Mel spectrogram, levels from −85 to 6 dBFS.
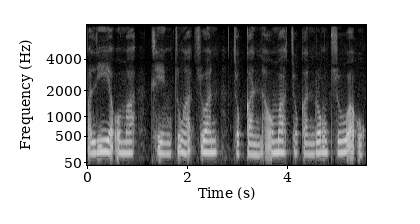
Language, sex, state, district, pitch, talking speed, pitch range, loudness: Mizo, female, Mizoram, Aizawl, 195 Hz, 180 wpm, 185-205 Hz, -19 LUFS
